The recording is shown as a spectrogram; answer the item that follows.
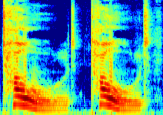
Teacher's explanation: on the o diphthong which means that when you start the the o diphthong you start in a more rounded position · he's let the dark l take its effect on the o diphthong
